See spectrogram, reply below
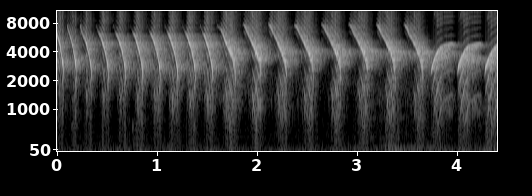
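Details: Ngerol, the rolling song, from an AF canary: a steady series of clear down-slurred whistles, roughly four per second, slowing slightly before ending with two rising swoops.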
